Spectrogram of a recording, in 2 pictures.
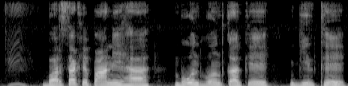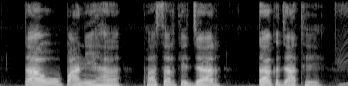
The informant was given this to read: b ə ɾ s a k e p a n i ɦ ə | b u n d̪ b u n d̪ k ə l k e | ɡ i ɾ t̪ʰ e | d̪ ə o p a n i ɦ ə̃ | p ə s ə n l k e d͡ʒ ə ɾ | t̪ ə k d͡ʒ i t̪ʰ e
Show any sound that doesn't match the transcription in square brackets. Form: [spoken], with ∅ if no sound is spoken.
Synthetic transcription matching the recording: b ə ɾ s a k e p a n i ɦ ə | b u n d̪ b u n d̪ k ə [ɾ] k e | ɡ i ɾ t̪ʰ e | [t̪] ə o p a n i ɦ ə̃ | [pʰ] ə s ə [∅] l k e d͡ʒ ə ɾ | t̪ ə k d͡ʒ [a] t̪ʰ e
